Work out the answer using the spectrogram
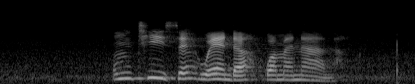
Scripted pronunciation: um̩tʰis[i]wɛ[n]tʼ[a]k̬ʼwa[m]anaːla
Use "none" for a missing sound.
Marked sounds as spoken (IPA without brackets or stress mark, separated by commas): ɛ, n, a, m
